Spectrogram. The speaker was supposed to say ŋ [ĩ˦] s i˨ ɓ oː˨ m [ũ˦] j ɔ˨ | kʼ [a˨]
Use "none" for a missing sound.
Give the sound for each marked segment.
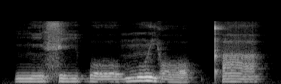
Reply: ĩ˨, ũ˦, a˨

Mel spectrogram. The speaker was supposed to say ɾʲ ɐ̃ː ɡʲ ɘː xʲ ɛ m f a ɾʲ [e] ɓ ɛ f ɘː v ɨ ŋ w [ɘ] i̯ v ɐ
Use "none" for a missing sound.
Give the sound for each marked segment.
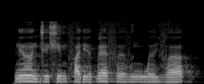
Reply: ɘ, ɘː

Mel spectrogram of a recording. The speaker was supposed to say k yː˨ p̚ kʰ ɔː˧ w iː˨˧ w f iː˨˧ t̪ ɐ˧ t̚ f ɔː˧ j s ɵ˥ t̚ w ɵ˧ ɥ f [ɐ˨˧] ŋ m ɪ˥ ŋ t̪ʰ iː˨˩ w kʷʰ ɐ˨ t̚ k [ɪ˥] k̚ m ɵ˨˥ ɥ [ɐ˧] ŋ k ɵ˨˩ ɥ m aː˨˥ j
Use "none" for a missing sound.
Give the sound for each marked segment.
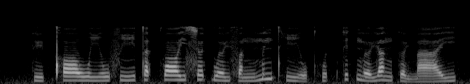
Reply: ɐ˨˧, ɪ˥, ɐ˧

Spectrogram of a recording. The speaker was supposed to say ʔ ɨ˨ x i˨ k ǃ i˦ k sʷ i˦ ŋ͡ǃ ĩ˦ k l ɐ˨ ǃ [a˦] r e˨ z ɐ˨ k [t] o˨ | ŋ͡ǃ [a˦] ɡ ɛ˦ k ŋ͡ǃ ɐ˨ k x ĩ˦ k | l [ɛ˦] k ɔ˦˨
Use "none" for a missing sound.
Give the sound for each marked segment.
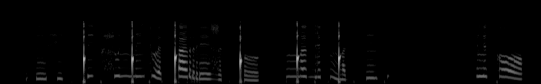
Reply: a˦, ǃ, ɐ˦, ɘ˦

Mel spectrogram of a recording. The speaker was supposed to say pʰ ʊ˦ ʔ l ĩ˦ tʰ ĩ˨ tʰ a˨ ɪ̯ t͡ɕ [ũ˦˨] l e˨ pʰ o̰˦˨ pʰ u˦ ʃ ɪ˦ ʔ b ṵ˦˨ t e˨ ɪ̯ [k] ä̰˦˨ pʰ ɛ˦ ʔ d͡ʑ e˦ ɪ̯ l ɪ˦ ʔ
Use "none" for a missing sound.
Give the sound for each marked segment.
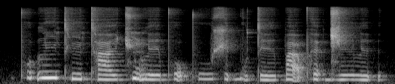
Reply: ũ˦˨, p

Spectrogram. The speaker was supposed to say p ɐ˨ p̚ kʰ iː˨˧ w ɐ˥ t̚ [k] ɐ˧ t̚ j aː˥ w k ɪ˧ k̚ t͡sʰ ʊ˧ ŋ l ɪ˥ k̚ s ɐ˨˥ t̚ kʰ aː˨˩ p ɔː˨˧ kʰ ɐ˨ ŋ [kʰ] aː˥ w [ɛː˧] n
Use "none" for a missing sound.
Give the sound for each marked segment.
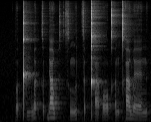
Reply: k, kʰ, ɛː˧

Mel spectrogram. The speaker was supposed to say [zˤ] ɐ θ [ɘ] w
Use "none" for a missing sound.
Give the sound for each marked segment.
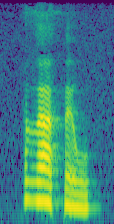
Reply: ð, ɘ

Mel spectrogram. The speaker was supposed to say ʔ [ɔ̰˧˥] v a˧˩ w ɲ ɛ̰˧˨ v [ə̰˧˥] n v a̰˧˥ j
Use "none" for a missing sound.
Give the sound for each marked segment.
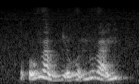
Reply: o̰˧˥, ə̰˧˥

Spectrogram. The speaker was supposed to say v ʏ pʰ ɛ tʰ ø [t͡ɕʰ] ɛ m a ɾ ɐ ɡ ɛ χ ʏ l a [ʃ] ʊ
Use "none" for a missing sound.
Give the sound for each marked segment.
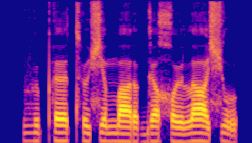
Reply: ɕ, ɕ

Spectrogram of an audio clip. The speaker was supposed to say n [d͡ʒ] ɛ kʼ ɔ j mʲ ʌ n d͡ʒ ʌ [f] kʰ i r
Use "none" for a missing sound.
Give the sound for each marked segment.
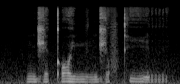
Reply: d͡ʒ, f

